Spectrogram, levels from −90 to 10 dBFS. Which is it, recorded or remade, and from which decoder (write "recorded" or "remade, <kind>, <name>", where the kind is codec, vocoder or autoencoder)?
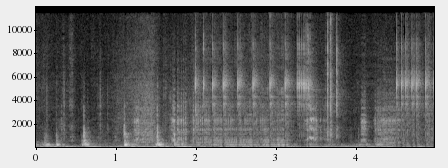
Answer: recorded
